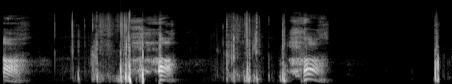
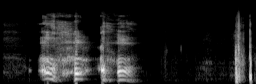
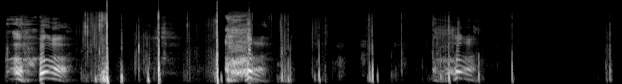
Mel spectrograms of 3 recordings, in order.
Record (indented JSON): {
  "exhalation_length": "4.5 s",
  "exhalation_amplitude": 32768,
  "exhalation_signal_mean_std_ratio": 0.37,
  "cough_length": "2.6 s",
  "cough_amplitude": 32768,
  "cough_signal_mean_std_ratio": 0.39,
  "three_cough_length": "6.2 s",
  "three_cough_amplitude": 32768,
  "three_cough_signal_mean_std_ratio": 0.33,
  "survey_phase": "beta (2021-08-13 to 2022-03-07)",
  "age": "65+",
  "gender": "Male",
  "wearing_mask": "No",
  "symptom_none": true,
  "smoker_status": "Never smoked",
  "respiratory_condition_asthma": false,
  "respiratory_condition_other": false,
  "recruitment_source": "REACT",
  "submission_delay": "2 days",
  "covid_test_result": "Negative",
  "covid_test_method": "RT-qPCR"
}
